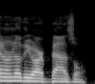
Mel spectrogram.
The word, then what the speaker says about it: Basel: And he's like, yeah, we're going down to Art Basel. Is that how it's pronounced? – Art George Basel, yep.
